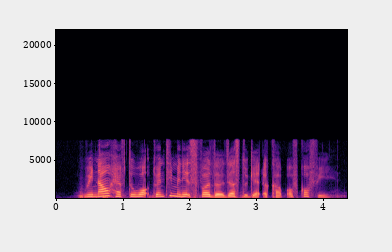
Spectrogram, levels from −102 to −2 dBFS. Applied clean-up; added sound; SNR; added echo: none; none; none; none.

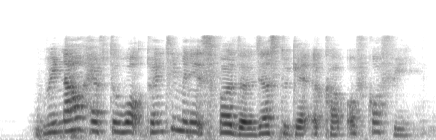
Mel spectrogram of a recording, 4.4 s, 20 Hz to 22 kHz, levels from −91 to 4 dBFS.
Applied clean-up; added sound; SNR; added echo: none; none; none; reverberation time 0.2 s.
